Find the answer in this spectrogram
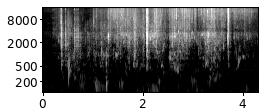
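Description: A hooked redfish splashing and thrashing at the water's surface beside the boat as it is grabbed and lifted out by hand. The splashes are irregular and sharp, starting about a second in.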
